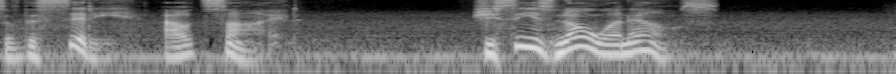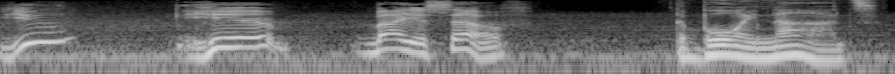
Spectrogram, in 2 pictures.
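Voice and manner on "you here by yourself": a lightly voiced waitress, slow, higher; gentle concerned waitress question; friendly waitress. A narrator's reading.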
